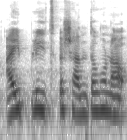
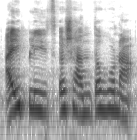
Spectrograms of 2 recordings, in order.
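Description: First: Softer tearful plea. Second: Pleading. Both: Acted. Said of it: "Praju रडायला लागते".

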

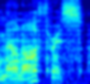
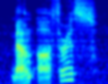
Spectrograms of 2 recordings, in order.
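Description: First: Said in the usual way. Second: "Mount Othris" rising at the end as a question; questioning echo. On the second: A narrator's reading. Percy asks Thalia about the ruins, questioning. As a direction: echo "Mount Othris" with an upward, querying lift. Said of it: "Percy asked".

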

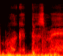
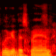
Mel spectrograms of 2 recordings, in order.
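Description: First: Hushed whisper about a friend. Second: Said in the usual way. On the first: Pretend. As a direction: whisper it so he won't hear. Same words repeated whispered.

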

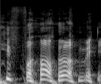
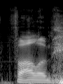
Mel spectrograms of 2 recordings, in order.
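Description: First: Drawn out, high and loud through laughter; laughing follow me. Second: Said in the usual way. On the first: Real, not acted. Streamer leading chat through the level, laughing high call. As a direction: giggle it slow and high. Laughing sing-song repeat.

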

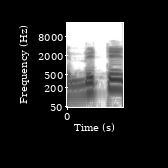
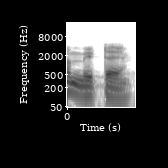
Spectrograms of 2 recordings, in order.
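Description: First: ਮਿਟੇ ending in a close "-ay"; ਮਿਟੇ with plain "e" ending; wrong final vowel. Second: ਮਿਟੈ ending in open "-ai" as in "cat"; ਮਿਟੈ as "mi-tae", double-stroke vowel; open final vowel. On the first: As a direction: say ਮਿਟੇ as "mi-tay", the mistake. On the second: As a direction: finish ਮਿਟੈ on an open, falling "ai". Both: Shown as a demonstration. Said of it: "ਮਿਟੇ ਨਹੀਂ ਪੜ੍ਹਨਾ".

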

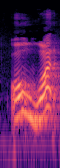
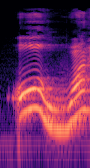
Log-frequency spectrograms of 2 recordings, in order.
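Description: First: Higher, louder puzzled question; short, raised query from a confused boy; boy's puzzled question. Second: Outraged giant's roar, high and loud; booming, incredulous shout; thundered. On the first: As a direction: ask it as a baffled boy. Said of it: "asked Harry". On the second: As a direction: thunder it in disbelief. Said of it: "Hagrid thundered". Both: A narrator's reading.

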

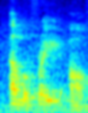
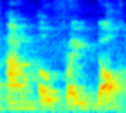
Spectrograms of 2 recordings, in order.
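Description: First: Said in the usual way. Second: Slow, drawn-out wrong version of the sentence. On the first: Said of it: "afraid đi theo giới từ of". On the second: Shown as a demonstration. Teacher slowly models the common mistake, then wrong usage. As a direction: drag out the mistake so students hear it. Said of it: "Mà các bạn phải là".

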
